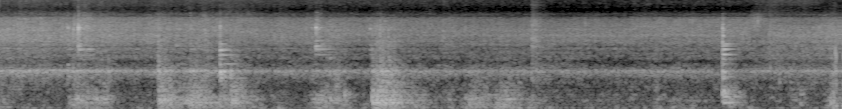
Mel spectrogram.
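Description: Onion and spice masala sizzling in hot ghee in an aluminium pot, moistened with a spoonful of water so the spices do not burn. A slotted spatula stirs it, scraping and clicking against the pot several times at irregular intervals.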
